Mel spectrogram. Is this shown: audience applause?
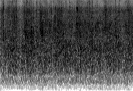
yes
